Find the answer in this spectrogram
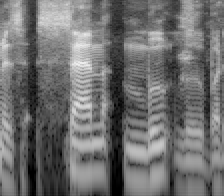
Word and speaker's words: Cem: Uh, so this guy's name is Sem Mutlu, but it's pronounced gem, like a like a gemstone, and it's spelled either way.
